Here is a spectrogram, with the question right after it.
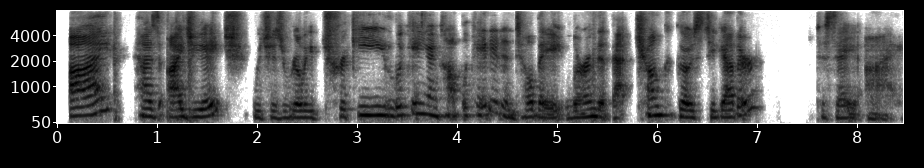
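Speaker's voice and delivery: ordinary delivery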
